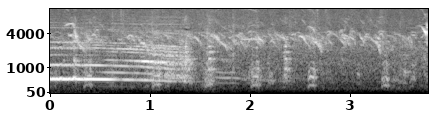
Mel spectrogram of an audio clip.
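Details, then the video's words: Hen protecting a brood of 21 chicks gives one long, nasal, harmonic squawk that fades out. Soft clucks and shrill chick cheeps follow. "Mother hen protecting her 21 Baby chicks"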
